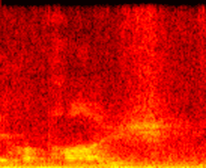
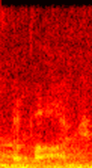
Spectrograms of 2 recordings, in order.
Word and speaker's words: Hauppauge: Looks like it should be said Hopage. – It's the Hopage River in New York. – Named after the city. – Can you spell it for me, please? – Yes, because it's on the remote. – How do you spell? – H-A-U-P-P-A-U-G-E. – Oh, is that how you say it? Hapog? – Hapog.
